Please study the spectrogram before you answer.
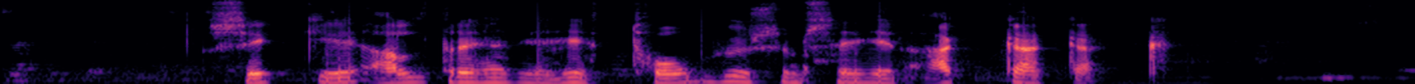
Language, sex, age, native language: Icelandic, male, 60-69, Icelandic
